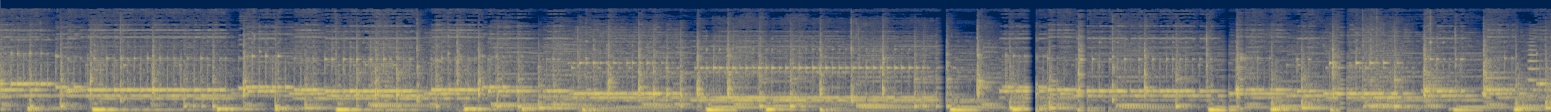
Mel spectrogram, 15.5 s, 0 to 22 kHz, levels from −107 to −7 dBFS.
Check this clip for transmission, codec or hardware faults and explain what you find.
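Three kinds of packet-delivery fault can be heard, all between 9.3 and 13.5 s.

Short stall from a late packet, at 9.31 to 9.36 s and 12.40 to 12.47 s. A packet arrived late and the jitter buffer ran dry. The receiver held the last sound until it came, about 20 ms the first time and 40 ms the second. Nothing is lost. The sound simply hangs briefly, with a faint buzz, and playback shifts later by that amount.

Burst of packet loss, at 9.39 to 9.48 s, 12.22 to 12.31 s and 13.40 to 13.49 s. Each time, a run of packets never arrived in time. The receiver stretched the last sound for about 60 ms and faded it, giving a short held buzz or hiss. The sound then resumes about 60 ms further on, so that stretch is skipped.

Repeated packet loss (robotic sound), from 10.05 to 11.19 s. Six separate gaps fall close together here. The longest is 130 ms. Each is patched by extending the previous sound, about 300 ms of fill in total, while about 180 ms of real audio is missing. 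Concealment covers roughly 28% of the span. The result is choppy, with pieces dropping out.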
